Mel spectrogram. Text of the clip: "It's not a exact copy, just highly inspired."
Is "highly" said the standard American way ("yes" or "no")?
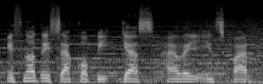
yes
